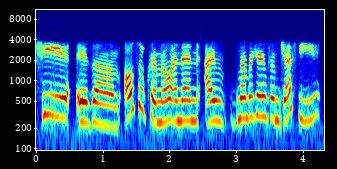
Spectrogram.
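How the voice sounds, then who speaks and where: A woman with a squeaky voice calling in by phone, chatting casually in a rambling way full of filler words. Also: fairly even intonation, normal speed, no room sound. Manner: rambling, frequent "like" and "you know". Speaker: caller. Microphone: phone call. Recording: muffled lo-fi telephone line.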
